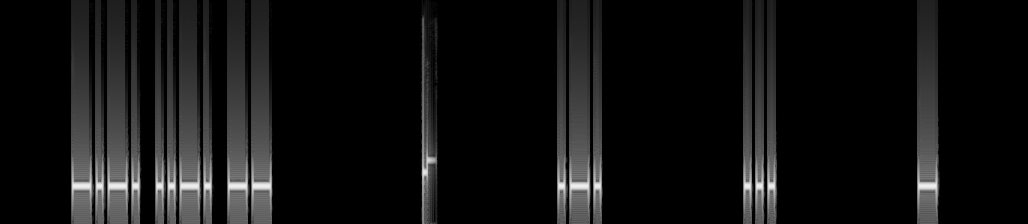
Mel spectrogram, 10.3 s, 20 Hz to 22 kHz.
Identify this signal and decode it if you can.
Morse code, heard as a keyed tone, about 20 wpm, spaced as for 9 wpm, 700 Hz. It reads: CFM RST
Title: Top 90 QSO Elements - 8x Character Spacing - 20wpm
